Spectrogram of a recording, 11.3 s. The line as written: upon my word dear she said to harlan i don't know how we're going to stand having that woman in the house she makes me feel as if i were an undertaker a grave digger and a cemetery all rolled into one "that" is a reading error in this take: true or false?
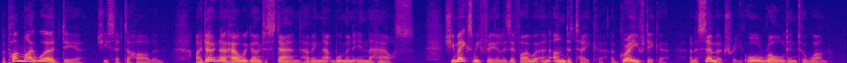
false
